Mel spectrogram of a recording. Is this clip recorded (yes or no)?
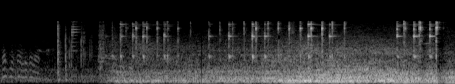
yes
